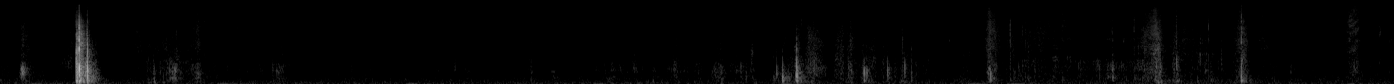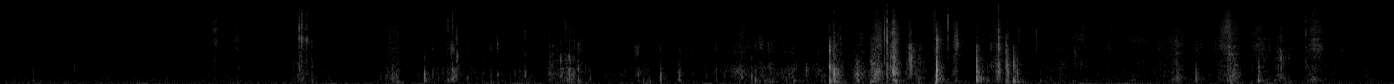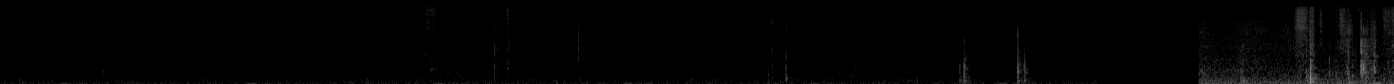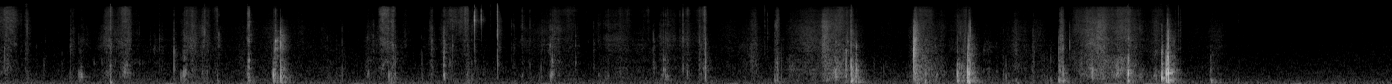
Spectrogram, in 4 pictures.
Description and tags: concrete 11d sneakers onoff
Putting sneakers on/off on concrete. Recorded with a ZOOM H2 in a basement of a house, normalized with Audacity.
